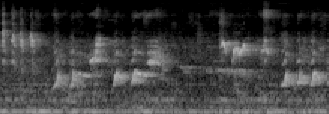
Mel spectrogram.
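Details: White-rumped shama singing in the trotol style: clear, whistled notes sliding and rising in short phrases, some higher sharp flourishes, over a steady low hum.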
